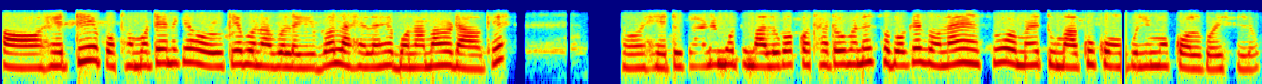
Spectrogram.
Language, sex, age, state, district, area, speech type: Assamese, female, 18-30, Assam, Lakhimpur, rural, conversation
